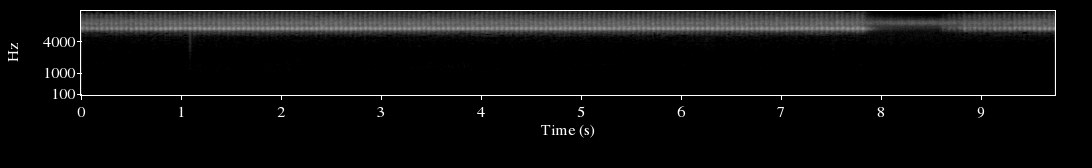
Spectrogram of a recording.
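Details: Grasshoppers singing with no music: a dense, very high-pitched shimmering chirr, pulsing rapidly and steadily, with a short hush near the eighth second before the trill resumes softly.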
